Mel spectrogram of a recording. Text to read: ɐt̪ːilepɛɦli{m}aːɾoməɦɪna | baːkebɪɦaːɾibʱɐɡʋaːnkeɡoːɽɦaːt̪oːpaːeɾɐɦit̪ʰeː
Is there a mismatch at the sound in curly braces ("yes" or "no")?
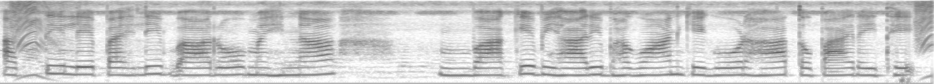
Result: yes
